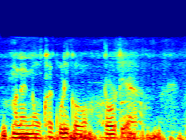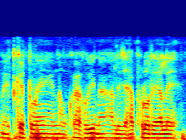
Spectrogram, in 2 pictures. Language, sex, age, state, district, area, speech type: Santali, male, 45-60, Odisha, Mayurbhanj, rural, spontaneous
